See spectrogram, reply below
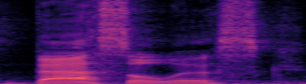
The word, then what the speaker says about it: Basilisk: There's no K after the S. It's Basilisk. So that's the first thing. – Basilisk. It's like the same as Harry Potter, though, right? – Yeah, it's Basilisk.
